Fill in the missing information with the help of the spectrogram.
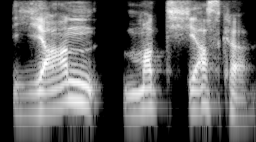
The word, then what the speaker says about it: Jan Matiaska: So Jan Matiaska, am I saying this correctly? – Perfectly.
